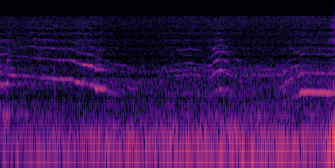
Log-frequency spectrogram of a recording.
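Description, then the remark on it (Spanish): A canine howl rings out on a cloudy night by a graveyard, from beyond a tomb near an abandoned chapel. It comes in long, wavering tones that slide downward in pitch, followed by a shorter howl near the end, all over a steady low rumbling background. “Oh, ahí está de nuevo el aullido. Sí, se oye más cerca.”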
